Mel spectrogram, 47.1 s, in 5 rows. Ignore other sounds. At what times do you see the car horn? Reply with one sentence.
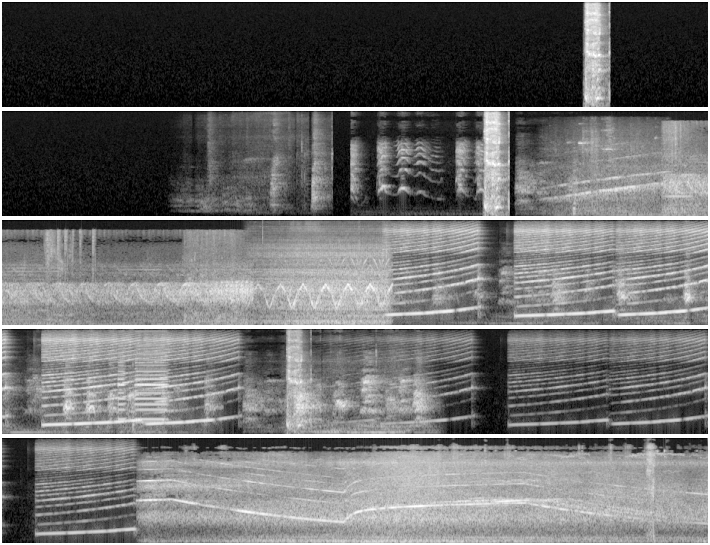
The car horn can be heard from 29.8 to 30.5 s.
